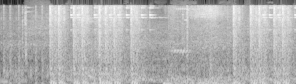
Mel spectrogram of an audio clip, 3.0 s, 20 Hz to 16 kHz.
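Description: Rapid automatic gunfire in the mobile shooter Free Fire during a 4v4 match, dense, loud bursts of shots filling the whole stretch with almost no pause.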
